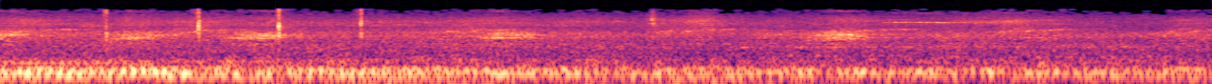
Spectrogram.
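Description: Harsh, crow-like cawing calls, short and repeated roughly once a second, over a steady low hum.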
